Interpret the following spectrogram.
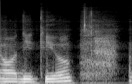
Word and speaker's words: অদ্বিতীয়: অদ্বিতীয়, প্রমিত উচ্চারণ হবে স্বরীয়, দয় হসন্ত, দয়সী, তয়সী, অন্তস্থ অকার। অদ্বিতীয়।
